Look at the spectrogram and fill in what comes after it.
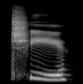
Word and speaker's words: qi: but I want to clarify that it is actually spelt qi. So if I reference any websites or books or anything and I say qi, just know it is spelt qi.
